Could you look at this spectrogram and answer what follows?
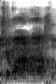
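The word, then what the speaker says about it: Djimon Hounsou: Jimon Hanzu. Hanzu. Yeah. So Jamon Hanzu, who played the D is silent.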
